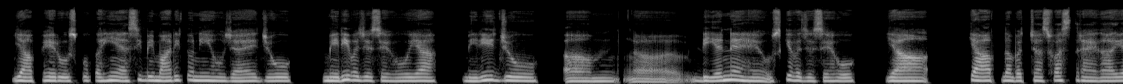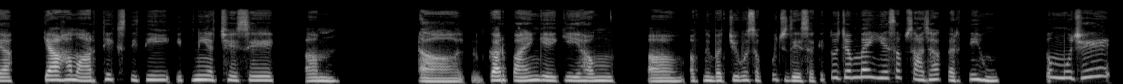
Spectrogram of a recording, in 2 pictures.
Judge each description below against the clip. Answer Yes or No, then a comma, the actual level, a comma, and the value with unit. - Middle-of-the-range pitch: Yes, medium, 175 Hz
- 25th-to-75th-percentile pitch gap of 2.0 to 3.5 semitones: Yes, average, 2.9 semitones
